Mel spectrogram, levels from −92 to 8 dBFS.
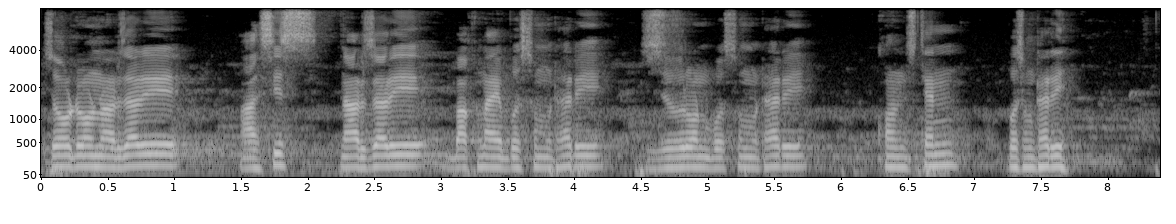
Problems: background sounds at intervals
